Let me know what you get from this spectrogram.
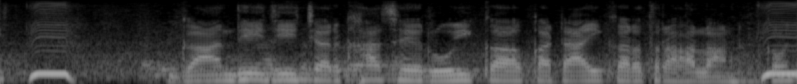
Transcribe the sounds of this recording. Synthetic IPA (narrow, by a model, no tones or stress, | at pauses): ɡãːnd̪ʱid͡ʒit͡ʃəɾkʰaseɾuːikakəʈaːikəɾət̪ɾəɦəlaːnkə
